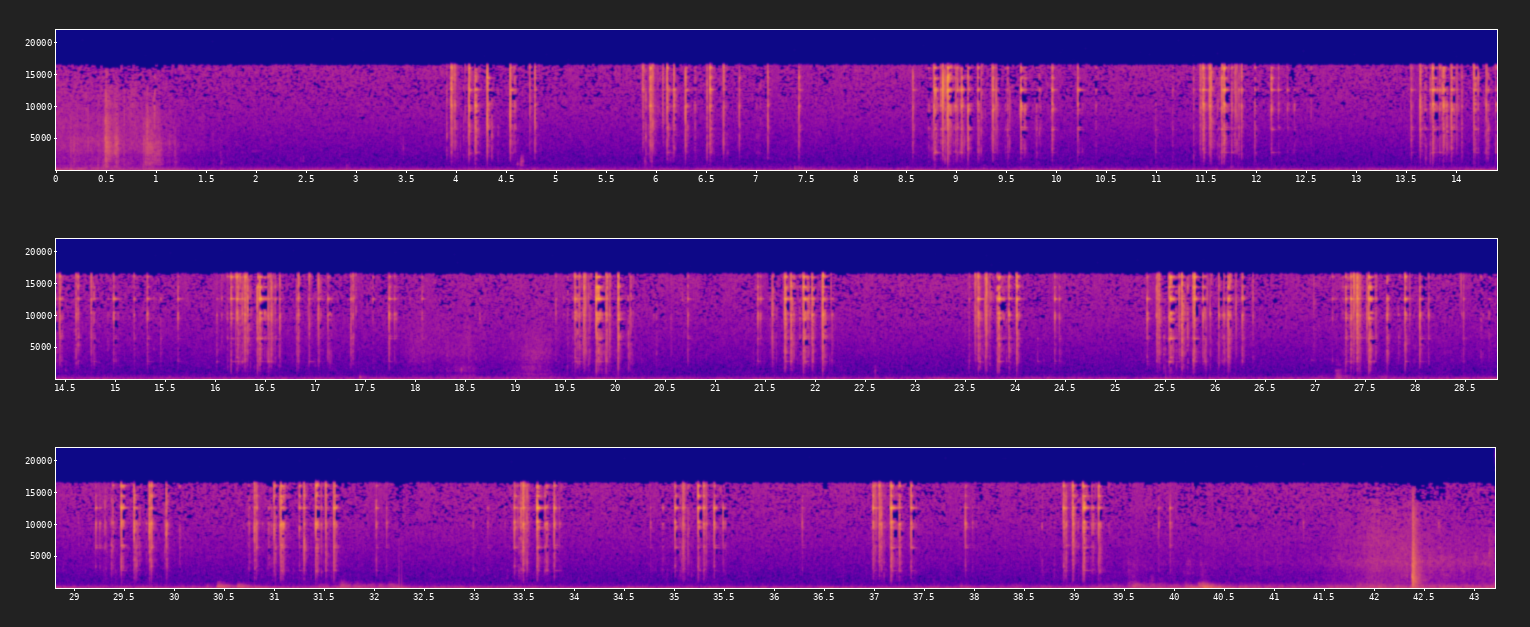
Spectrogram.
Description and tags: Small metal objects moving
The sound of small metal objects clanging. In this case it was made for a scene with earrings moving.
